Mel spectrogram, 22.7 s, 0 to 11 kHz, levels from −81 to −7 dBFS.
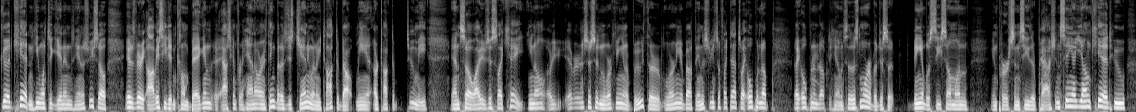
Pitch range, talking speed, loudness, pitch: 110-140 Hz, 255 wpm, -18 LUFS, 125 Hz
